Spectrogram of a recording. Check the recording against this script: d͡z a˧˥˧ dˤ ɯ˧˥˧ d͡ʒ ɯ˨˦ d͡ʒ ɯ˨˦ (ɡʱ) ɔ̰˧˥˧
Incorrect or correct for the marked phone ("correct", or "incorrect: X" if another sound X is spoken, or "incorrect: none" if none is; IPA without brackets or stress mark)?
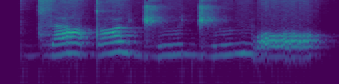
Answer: incorrect: ŋ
